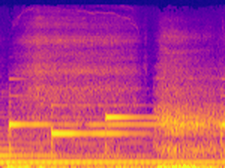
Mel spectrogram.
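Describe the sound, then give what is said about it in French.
A single deep, airy breath drawn in and then let out, with a faint steady hum underneath and no talking. “Est-ce que je peux prendre une respiration?”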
